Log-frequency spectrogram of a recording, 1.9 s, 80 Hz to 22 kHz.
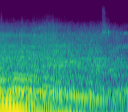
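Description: A V6 Ford Mustang drives on the road with a steady, close engine rumble and road noise that fades slightly over a couple of seconds.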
